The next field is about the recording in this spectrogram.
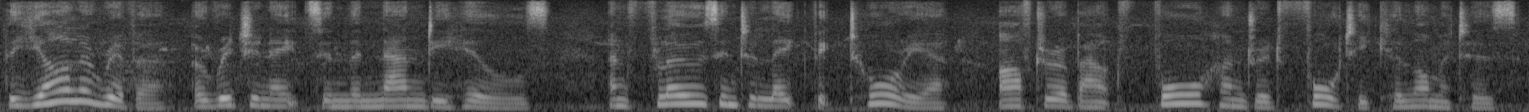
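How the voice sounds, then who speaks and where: A woman's voice: on the low side, very animated, moderate pace, hardly any pauses, mellow. A woman reading scripted narration for a nature documentary.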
